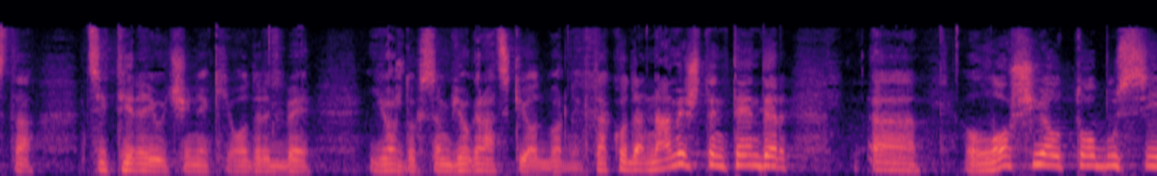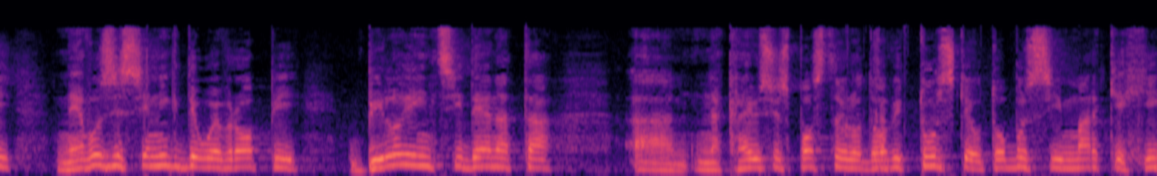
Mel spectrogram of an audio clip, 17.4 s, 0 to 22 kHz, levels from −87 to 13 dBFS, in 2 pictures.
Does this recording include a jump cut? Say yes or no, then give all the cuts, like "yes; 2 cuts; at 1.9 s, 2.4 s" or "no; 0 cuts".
no; 0 cuts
